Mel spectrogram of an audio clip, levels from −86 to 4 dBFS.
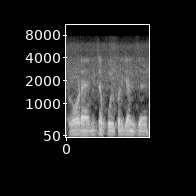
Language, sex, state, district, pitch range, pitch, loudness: Rajasthani, male, Rajasthan, Churu, 95-105 Hz, 100 Hz, -15 LUFS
